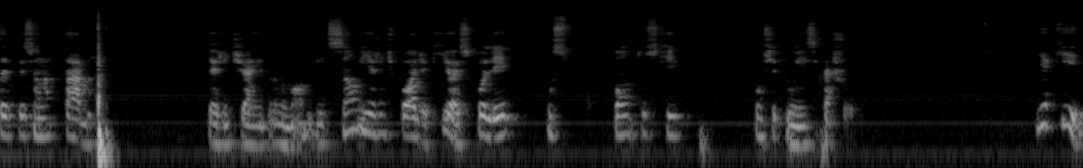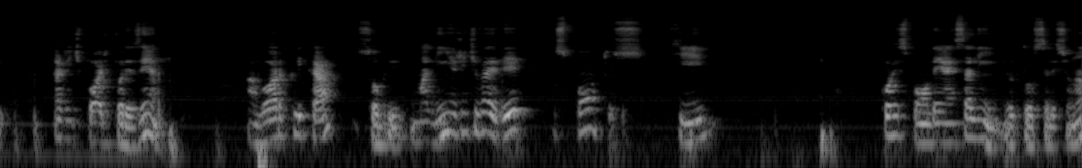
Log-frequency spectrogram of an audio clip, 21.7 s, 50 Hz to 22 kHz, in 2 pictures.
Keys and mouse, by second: 0.9 Tab, 5.2 click, 7.2-7.9 ctrl+middle drag, 8.4-9.2 shift+middle drag, 9.4-10.5 shift+middle drag, 10.6-12.5 shift+middle drag, 12.7 ctrl+shift+middle click, 13.9 click, 15.9 g, 16.9 Escape, 17.4 click, 17.7 g, 18.4 Escape, 18.8 click, 19.0 g, 19.7 Escape, 19.9 click, 20.2 g, 20.9 Escape.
